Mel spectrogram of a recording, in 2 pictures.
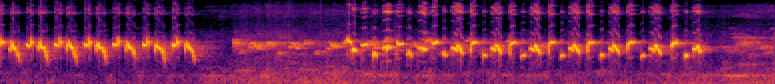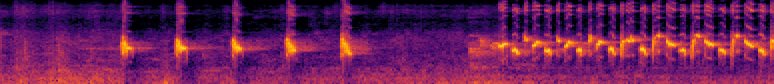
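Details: Sooty-headed bulbul singing in fast continuous ropel style with long unbroken phrases: rapid runs of sharp chattering notes, a short pause, five loud separate chips, then another quick chattering burst.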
